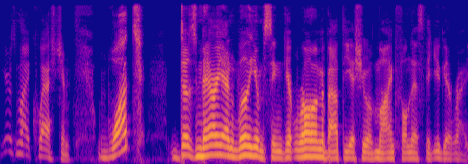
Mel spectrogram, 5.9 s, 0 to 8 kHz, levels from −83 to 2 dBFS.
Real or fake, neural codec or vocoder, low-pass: fake; codec, 16 kHz in and 24 kHz out, 1.1 kbps, FireRedTTS-2 codec; 7.2 kHz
